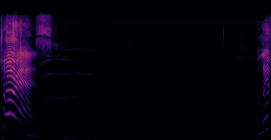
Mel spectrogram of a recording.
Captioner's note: people cheering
